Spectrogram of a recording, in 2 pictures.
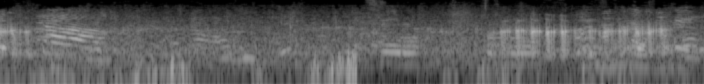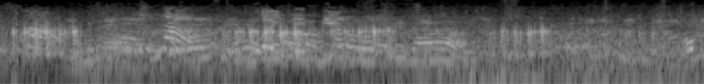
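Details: Frog calling at the Nowon lantern festival in Korea, its throat puffed as if about to burst: raspy, buzzy croaks repeated every one to two seconds over steady crowd chatter and voices.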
